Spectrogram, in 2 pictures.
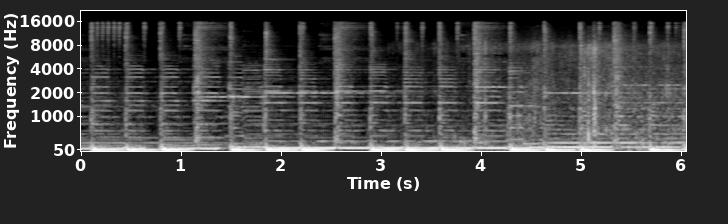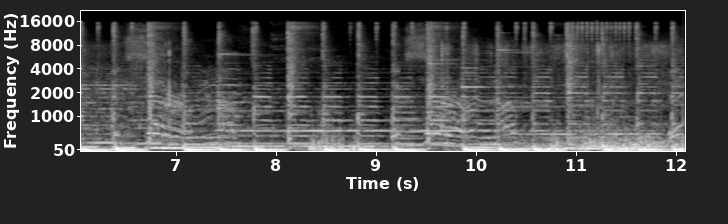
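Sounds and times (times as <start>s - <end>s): song with drum beat and bass: 0.0s - 12.0s.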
